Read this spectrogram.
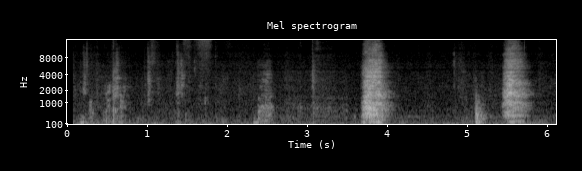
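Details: Cough.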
